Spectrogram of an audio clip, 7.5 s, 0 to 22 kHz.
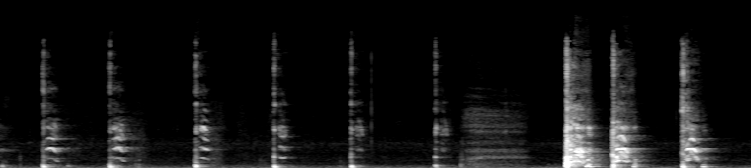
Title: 11 - coughing with a new microphone, some nose blowing sometimes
